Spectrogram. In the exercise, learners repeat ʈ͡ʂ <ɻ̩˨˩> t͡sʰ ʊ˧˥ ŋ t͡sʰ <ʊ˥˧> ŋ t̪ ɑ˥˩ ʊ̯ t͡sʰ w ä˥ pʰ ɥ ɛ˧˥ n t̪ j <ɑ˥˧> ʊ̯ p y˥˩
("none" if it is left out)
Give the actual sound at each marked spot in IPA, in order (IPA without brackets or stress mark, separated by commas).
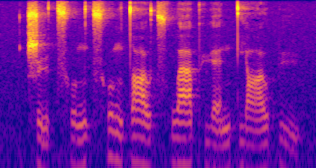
ɻ̩˨˩, ʊ˥˧, ɑ˧˥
